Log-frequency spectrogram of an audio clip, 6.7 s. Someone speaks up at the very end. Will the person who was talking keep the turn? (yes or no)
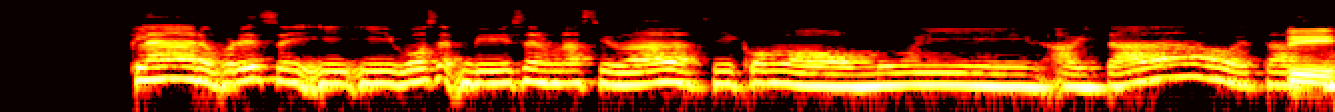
no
